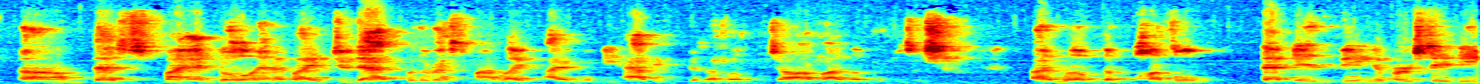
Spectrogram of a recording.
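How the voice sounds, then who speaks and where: Here a man talks at a fairly quick pace with an American accent. His loudness swings widely. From California. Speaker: film crew member. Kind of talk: casual chat. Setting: video call.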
